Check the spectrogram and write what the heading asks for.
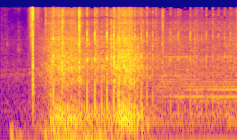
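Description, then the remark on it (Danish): A pest-control fogging machine's small engine, spraying disinfectant in a scene from the film Parasite, starts with a sharp burst, then runs loud and raspy with a buzzing drone for a couple of seconds before easing off and fading. “뭐야, 소독해? 창문 닫아.”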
